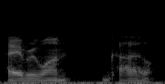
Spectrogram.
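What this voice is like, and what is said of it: Fake smooth creepy voice. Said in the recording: “Dulcet tones... This is not what he sounds like 99% of the time... Stop being fake... Really creepy”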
